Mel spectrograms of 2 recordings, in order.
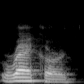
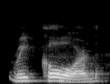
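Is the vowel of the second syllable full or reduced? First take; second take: reduced; full. First: The second syllable has a reduced schwa vowel. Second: The second syllable has a full 'or' vowel. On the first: "in chord, a chord, a schwa sound" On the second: "and ord, like door"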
